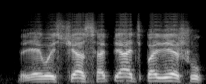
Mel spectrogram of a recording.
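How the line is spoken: Angry shout. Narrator (Russian): крикнул я злобно

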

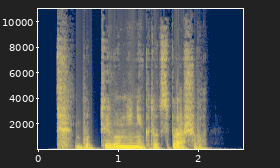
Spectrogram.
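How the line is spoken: Muttering under breath. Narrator (Russian): буркнул себе под нос Астарот

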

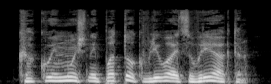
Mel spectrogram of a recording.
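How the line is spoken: Excited exclamation. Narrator (Russian): восторженно воскликнул

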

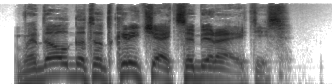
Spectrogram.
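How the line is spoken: Displeased grumble. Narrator (Russian): пробурчал он, недовольно

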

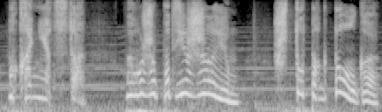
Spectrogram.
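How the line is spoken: Little dragon hissing. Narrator (Russian): прошипел дракончик

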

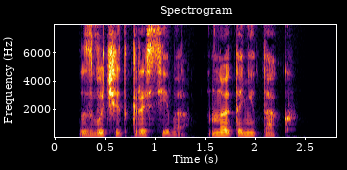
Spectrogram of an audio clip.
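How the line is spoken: Calm, even voice. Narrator (Russian): сказала Анна спокойным, ровным голосом

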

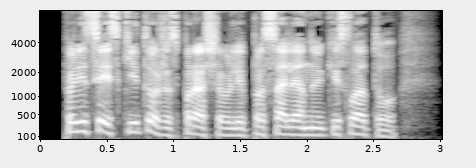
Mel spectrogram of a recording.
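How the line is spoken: Plain. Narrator (Russian): сказала она

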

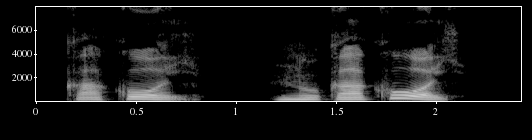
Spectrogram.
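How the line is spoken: Frowning growl. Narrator (Russian): Нахмурившись, прорычал Анатолий

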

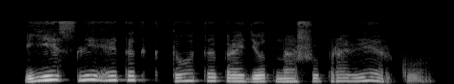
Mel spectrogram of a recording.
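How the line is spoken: Purring. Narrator (Russian): мурлыкнула Танша

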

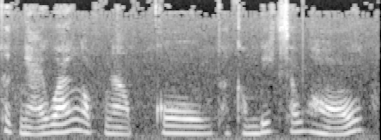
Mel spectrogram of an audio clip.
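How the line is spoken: Soft laughing speech. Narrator (Vietnamese): Cái cô khẽ cười, che mặt nói

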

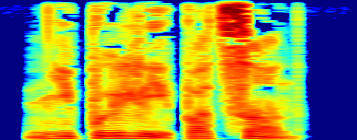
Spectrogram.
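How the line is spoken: Muttering. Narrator (Russian): Пробормотал я

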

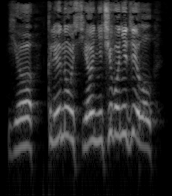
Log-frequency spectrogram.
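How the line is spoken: Wailing. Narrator (Russian): Взвыл Мерзьен

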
